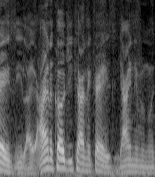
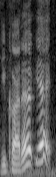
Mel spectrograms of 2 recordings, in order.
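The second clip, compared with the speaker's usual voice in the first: higher and louder, a playful nagging jab; mock teasing friend; 8 semitones higher, 7 dB louder than usual. Teasing his co-host by imitating how he nagged about Freeman, higher and louder. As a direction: needle him like he used to. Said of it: "I'm just gonna be like how you was for Freeman".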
